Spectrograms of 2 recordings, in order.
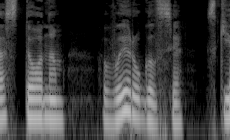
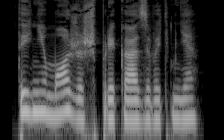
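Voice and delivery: ordinary delivery

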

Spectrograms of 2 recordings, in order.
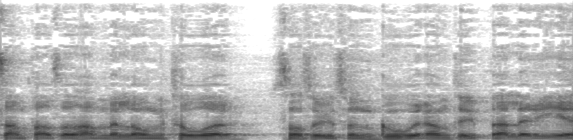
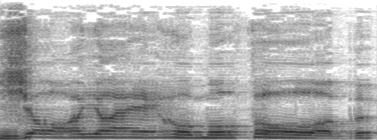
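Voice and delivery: put-on shrill, very high, stretched-out yell. Retelling her outburst after storming into the apartment; imitating Asva screaming. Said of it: "klampade hon in i lägenheten och skrek".

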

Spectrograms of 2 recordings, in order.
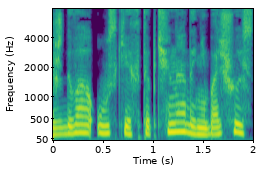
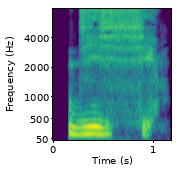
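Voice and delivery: trembling, shaky, quavering voice. A man who has just come to calls out to the woman, in a trembling voice. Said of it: "Дрожащим голосом позвал".

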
